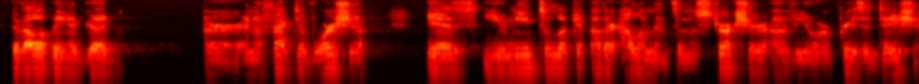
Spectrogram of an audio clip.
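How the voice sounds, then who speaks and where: A man speaks at a medium pitch and a moderate pace, with vocal fry. His pitch variation is ordinary. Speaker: seminar presenter. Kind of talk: lecture. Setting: Zoom meeting. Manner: casual with filler words.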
